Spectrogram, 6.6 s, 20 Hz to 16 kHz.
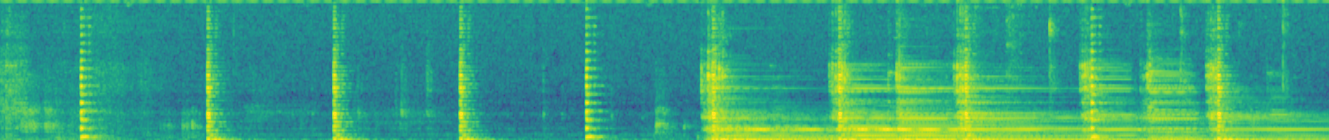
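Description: A click track ticking evenly at about 95 beats a minute, then about three and a half seconds in, strummed acoustic guitar chords come in loudly over it.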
